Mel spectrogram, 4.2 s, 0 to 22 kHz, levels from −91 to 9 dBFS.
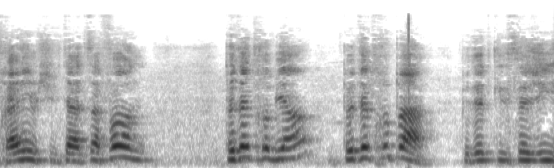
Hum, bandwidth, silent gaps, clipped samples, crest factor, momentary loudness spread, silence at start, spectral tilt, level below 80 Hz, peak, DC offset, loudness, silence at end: none; 15.5 kHz; none; under 0.1%; 18 dB; 10 LU; 0 s; -4.5 dB/octave; -66 dBFS; -2 dBFS; under 0.1%; -19 LUFS; 0 s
